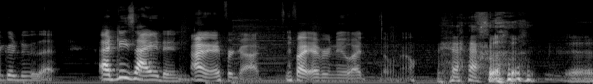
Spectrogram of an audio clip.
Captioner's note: laughter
